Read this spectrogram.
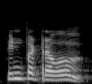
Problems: constant background noise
